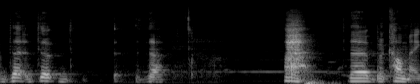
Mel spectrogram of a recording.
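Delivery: stumbling over words. Explaining something and struggling to find the word, stammering. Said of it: "I'm stammering".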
